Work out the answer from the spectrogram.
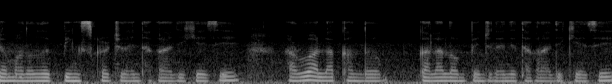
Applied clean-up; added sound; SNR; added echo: none; none; none; none.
